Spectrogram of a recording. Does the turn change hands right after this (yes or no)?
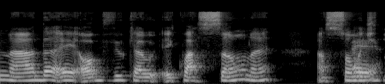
no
